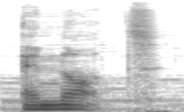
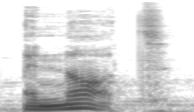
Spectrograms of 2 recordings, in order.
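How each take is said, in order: The two takes are said the same way.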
